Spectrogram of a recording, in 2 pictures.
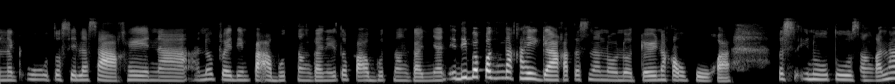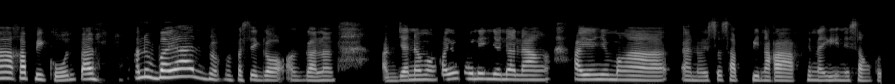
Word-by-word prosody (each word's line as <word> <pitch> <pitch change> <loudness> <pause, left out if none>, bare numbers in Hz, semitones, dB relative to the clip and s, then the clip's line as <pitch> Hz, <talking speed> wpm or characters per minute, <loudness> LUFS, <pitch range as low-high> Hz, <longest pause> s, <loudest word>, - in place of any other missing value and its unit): nag-uutos 220 +3 -6
sila 210 -1 -1
sa 185 -5 +4
'kin 205 -2 -2
na 180 -2 -1
ano 230 +4 -6
puwedeng 205 -3 -2
paabot 190 -1 +1
ng 190 -1 -5
ganito, 185 +4 -3
paabot 190 +1 -1
ng 185 -1 -6
ganyan. 175 +2 -3
Eh, 275 - -1
'di 305 - +6
ba 340 - +12
'pag 325 -2 +9
nakahiga 265 -8 +5
ka 210 - +2
tapos 215 +2 -7
nanonood 190 -3 -3
kayo 195 +1 +2
nakaupo 190 -4 -2
ka, 155 0 +3 0.5
tapos 250 -3 -2
inutusan 225 -5 -1
ka, 190 - +1
nakakapikon. 255 -7 0
Pa 250 +1 +4 0.4
"Ano 335 +2 +3
ba 325 +2 +7
yan!" 350 -5 +5
mapapasigaw 210 -3 -3
kang 195 -1 -10
gano'n. 190 +1 -2 0.5
"Andiyan 195 +5 -2
naman 220 -1 -2
kayo, 240 +4 +1
kunin 260 -1 0
niyo 245 -1 0
na 230 -1 +2
lang" 220 -1 0 0.4
ayan 225 0 +1
yung 225 -1 -2
mga 200 -3 +1 0.2
ano 195 -1 -5
isa 190 +3 -8
sa 190 -1 -3 0.2
pinaka-kinaiinisan 185 -1 -3
ko. 170 - -11
205 Hz, 170 wpm, -24 LUFS, 190-230 Hz, 0.5 s, ba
